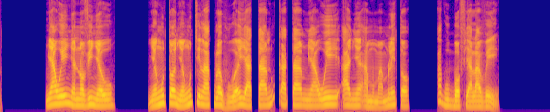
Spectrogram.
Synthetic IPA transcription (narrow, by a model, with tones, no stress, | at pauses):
mĩ˦˨a˨wo˦e˦ɲɛ̃˨nɔ̃˨vi˦ɲɛ̃˨wo˦ | ɲɛ̃˨ŋũ˦t̪ɔ˦ɲɛ̃˨ŋũ˦t̪i˦l̃ã˦k͡plɛ˦ɦu˨ɛ˦ja˨t̪ã˦nũ˦ka˨t̪ã˦mĩ˨a˨wo˦e˦a˦ɲɛ̃˦a˨mɛ̃˨mã˨ml̃ɛ̃˦t̪ɔ˦ | a˦ɡu˨ɡ͡bɔ˨fi˦a˨la˦vḛ˦˨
